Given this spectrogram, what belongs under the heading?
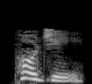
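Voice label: "podgy", English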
